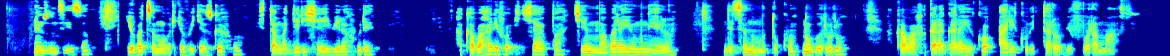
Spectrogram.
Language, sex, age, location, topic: Kinyarwanda, male, 18-24, Kigali, health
